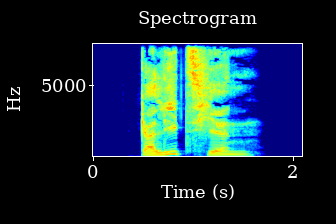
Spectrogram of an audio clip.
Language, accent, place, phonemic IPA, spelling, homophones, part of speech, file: German, Germany, Berlin, /ɡaˈliːt͡si̯ən/, Galizien, Galicien, proper noun, De-Galizien.ogg
- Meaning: Galicia (former kingdom and geographical area in Central Europe, now divided between Poland and Ukraine)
